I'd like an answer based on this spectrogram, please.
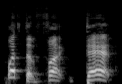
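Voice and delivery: fed-up, irritated swearing; pissed off. Real, not acted. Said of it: "that pissed me off".

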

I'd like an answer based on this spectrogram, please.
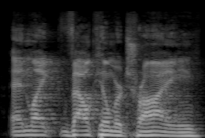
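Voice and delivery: ordinary talk, nothing marked

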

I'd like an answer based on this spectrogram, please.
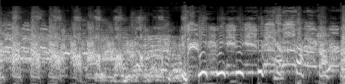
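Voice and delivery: drawn-out laugh at own joke; long laugh. Real, not acted. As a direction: keep laughing.

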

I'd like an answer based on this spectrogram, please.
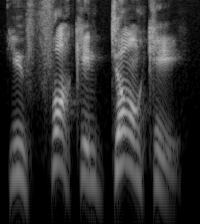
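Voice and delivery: lightly voiced insulting TV chef; a mild mock celebrity-chef put-down; Gordon Ramsay. Cook at home imagining the chef insulting him, lightly mocking. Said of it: "Gordon Ramsay saying".

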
